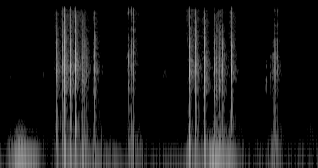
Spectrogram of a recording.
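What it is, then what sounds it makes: Small cardboard box tapped with fingernails. Long nails tap and scratch the front of a small, hollow cardboard Blu Tack box while it is moved around close to the microphone. Two quick clusters of bright, crisp taps stand out above soft scratching and low handling rumble, with each tap dying away almost instantly.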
